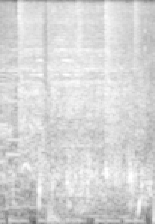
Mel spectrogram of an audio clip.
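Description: A big muskellunge thrashing and splashing at the surface right beside the boat, over background music with a steady bass.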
